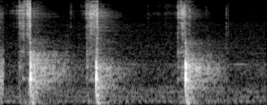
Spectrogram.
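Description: An onion sliced on a board, three distinct knife thunks spaced unevenly, close and fairly quiet against a hushed room.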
